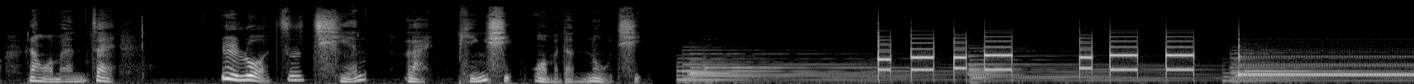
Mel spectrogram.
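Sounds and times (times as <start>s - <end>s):
speech: 0.3s - 1.4s, 2.2s - 7.0s
touch-tone beeps of a number being dialed: 8.8s - 10.2s, 10.8s - 12.0s
telephone dial tone: 10.8s - 14.1s.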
